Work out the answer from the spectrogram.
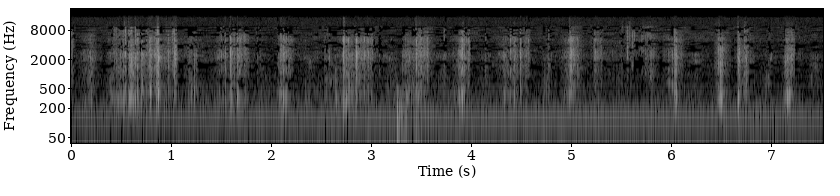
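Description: A person chewing a mouthful of pork crackling: a faint run of irregular crunches.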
